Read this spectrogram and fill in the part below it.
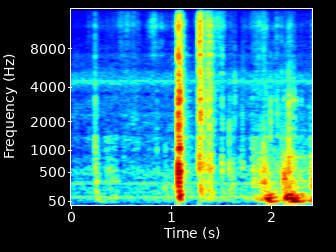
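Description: A plastic game case clicks open.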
